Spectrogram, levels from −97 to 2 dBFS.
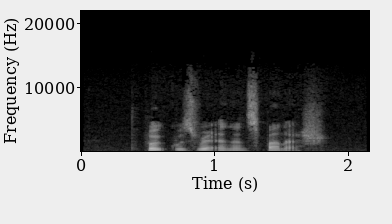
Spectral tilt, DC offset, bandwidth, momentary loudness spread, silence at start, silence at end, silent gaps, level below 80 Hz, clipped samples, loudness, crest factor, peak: -3 dB/octave; under 0.1%; 14 kHz; 9 LU; 0.5 s; 0.35 s; none; -82 dBFS; under 0.1%; -41 LUFS; 24 dB; -20 dBFS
